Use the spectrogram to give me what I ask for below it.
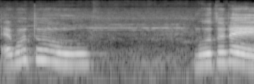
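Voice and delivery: calling her cat Bhutu from the kitchen. Real, not acted. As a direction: call the cat's name out across the room.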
